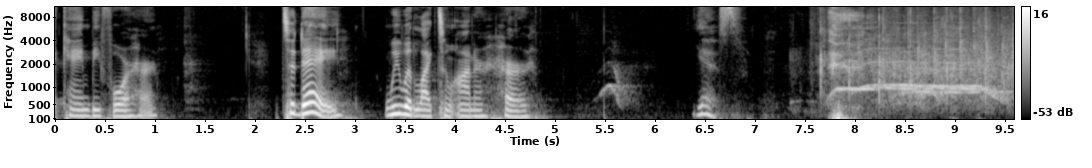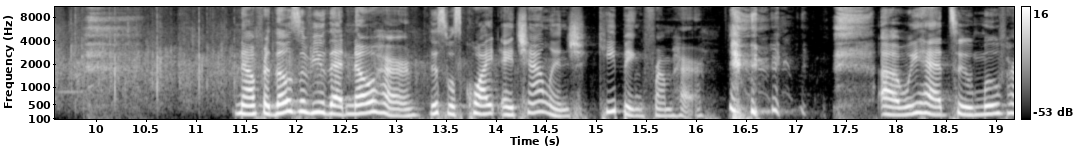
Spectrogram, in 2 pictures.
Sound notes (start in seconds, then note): 7.3 applause; 17.2 laughs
